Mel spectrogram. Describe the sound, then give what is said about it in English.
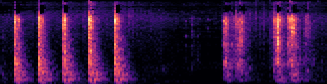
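A marshal raps firmly on the door of a young man's home, five quick, evenly spaced knocks, then after a brief pause a second, looser burst of knocks. Loud, with no voices. “Convinced that Sheriff Flint's suspicion of Jeff as an outlaw and murderer was sound, the Marshal, with Flint and Dutch, knocked on the door of the youth's home.”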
